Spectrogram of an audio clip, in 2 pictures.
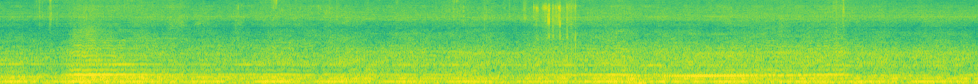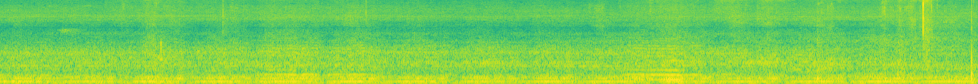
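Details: A bee flying from tree to tree in a garden, recorded close up: a low, steady buzzing hum that swells and fades slightly as it flies close by.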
